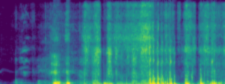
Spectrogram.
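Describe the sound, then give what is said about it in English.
A person mimics a dog snuffling with a quick run of breathy sniffs and snorts, uneven and wet-sounding, lasting about two seconds with no words. “That snuffling sound.”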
